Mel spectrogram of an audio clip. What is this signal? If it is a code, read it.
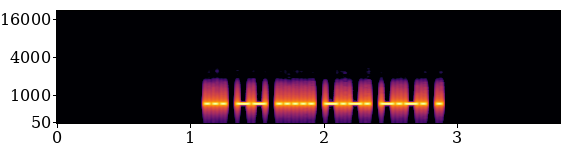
Morse code, heard as a keyed tone, about 40 wpm, 700 Hz. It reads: SM5CCE
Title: Call Signs Repeated 3x - 40wpm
